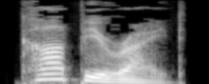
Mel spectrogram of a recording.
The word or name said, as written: copyright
